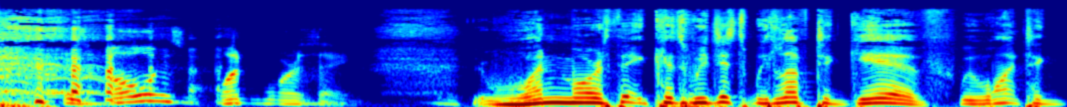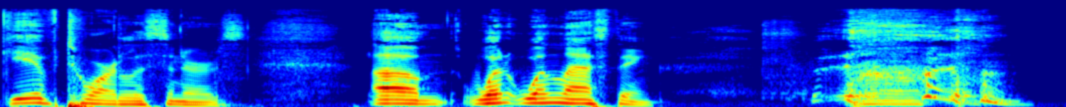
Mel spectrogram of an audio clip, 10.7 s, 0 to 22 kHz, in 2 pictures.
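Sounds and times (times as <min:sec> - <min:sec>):
laughter: 0:00.0 - 0:01.2
speech: 0:00.2 - 0:08.7, 0:09.4 - 0:10.5
person coughing with throaty clearing: 0:09.4 - 0:10.5.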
